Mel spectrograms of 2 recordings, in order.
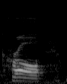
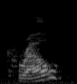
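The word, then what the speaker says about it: Krull: Yeah, it's kind of funny that it takes over the universe, you know, Planet Krall, which apparently it's not pronounced Krall, because if you listen to the narrator at the very beginning, it's Krell, which they should have changed the spelling.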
